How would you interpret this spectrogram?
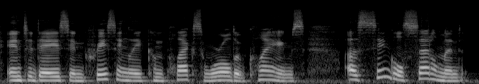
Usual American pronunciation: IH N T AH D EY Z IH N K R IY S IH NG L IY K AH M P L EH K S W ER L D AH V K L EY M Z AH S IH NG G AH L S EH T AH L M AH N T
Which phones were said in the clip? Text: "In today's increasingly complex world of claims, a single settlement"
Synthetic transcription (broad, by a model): IH N T AH D EY Z IH N K R IY S IH NG L IY K AH M P L EH K S W ER L D AH V K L EY M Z AH S IH NG G L S EH T L M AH N T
